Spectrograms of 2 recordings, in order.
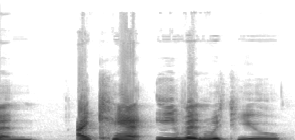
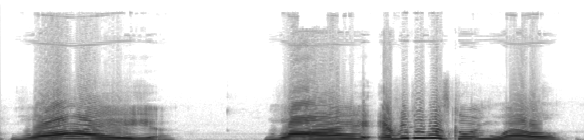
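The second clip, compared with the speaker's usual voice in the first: higher, louder wail of protest; exasperated lament; 4 semitones higher, 5 dB louder, slower than usual. Real, not acted. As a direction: protest as if it's all been ruined. Lamenting the character's arrival.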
